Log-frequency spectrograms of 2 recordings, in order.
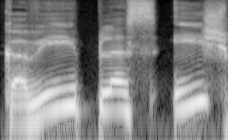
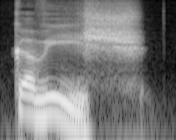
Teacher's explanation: जैसे कवि प्लस ईश में कवि की छोटी ई और ईश की बड़ी ई मिली और नतीजा हुआ बड़ी ई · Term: दीर्घ संधि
